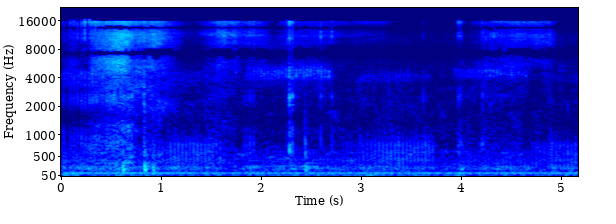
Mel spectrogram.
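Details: Resting kittens, formerly homeless, purr indoors: a soft, low, continuous rumbling throb runs through, very quiet, with a few faint clicks and rustles on top.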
